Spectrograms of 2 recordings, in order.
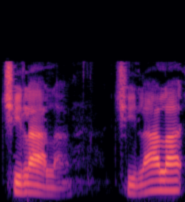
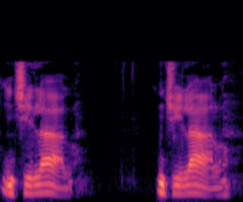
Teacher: we normally drop the CH sound and change it to J sound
